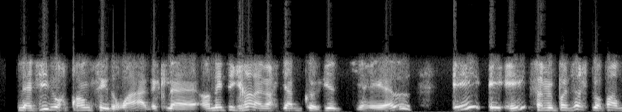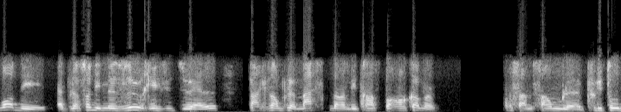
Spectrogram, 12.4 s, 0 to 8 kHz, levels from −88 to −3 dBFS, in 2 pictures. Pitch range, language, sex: 150-210 Hz, French, male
